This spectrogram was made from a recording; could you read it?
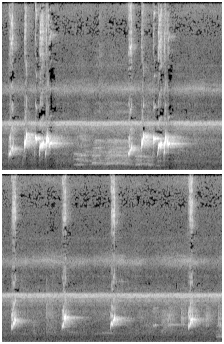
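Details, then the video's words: Red-whiskered bulbul at the end of the season, now giving its rattling "ché" song: bright, rolling whistled phrases, first in quick clusters, then single chirpy notes about once a second, over a steady high electrical whine. "Chào mào má trắng cuối vụ đã ché"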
